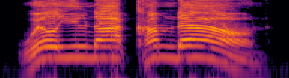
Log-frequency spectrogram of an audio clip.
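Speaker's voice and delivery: furious shout. A narrator's reading. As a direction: roar up at her, out of patience. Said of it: "cried Bluebeard".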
